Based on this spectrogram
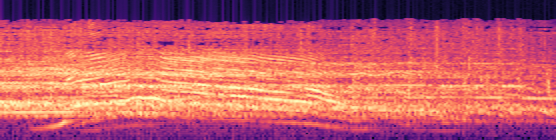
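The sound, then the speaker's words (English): A crowd of first-timers on a Chips Dip in Mexico trip cheers and applauds for about three seconds, many voices whooping and shouting over a steady wash of noise that stays loud and eases slightly toward the end. “All right, by applause if this is your first chips dip in a Mexico trip.”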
